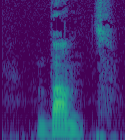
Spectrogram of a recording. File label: "band", Dutch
